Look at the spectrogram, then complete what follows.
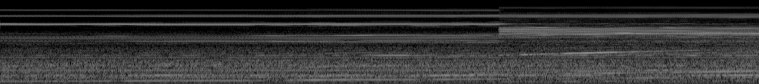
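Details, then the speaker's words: Leeson 1800 RPM D80 lathe motor on Teco-Westinghouse L510 1HP VFD, now in sensorless vector mode, started slow; even hum climbing smoothly with speed, mid-range shaking gone, steady high-pitched drive whistle. "enough all that shaking that was in the mid-range it's gone"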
